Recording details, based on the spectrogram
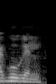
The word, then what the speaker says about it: Google: De Google, que dicen los ingleses. Google, se pronuncia Google.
